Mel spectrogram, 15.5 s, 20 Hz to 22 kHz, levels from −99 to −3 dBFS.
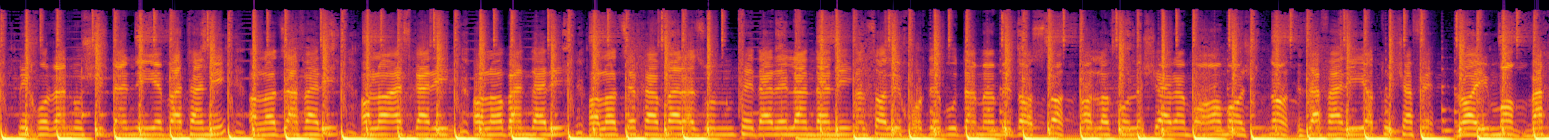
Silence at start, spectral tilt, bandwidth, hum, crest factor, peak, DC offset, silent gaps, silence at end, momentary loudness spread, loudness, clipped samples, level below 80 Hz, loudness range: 0 s; -5 dB/octave; 16.5 kHz; none; 8 dB; 0 dBFS; under 0.1%; none; 0 s; 3 LU; -11 LUFS; under 0.1%; -10 dBFS; 1 LU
